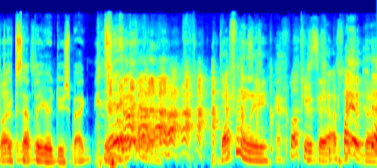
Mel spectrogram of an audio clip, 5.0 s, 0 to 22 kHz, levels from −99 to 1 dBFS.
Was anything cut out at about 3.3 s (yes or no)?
no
